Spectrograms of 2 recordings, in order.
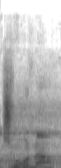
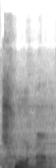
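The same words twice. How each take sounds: First: It is said in a playful, coy tone. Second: It is said in a stern, serious tone. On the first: It is said to someone close and familiar. "আপনি তখনও বলবেন ছো না" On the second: It is said to a stranger. "অপরিচিত কাউকে বলবে ছো না"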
